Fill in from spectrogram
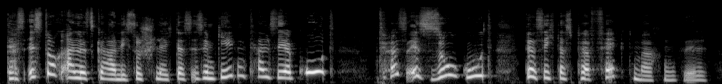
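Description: A woman voicing her male thesis supervisor, who is appalled and reassuring in a raised, loud voice. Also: high-pitched, sing-song, normal speed, no room sound, studio quality, voice pushed up. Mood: aghast.

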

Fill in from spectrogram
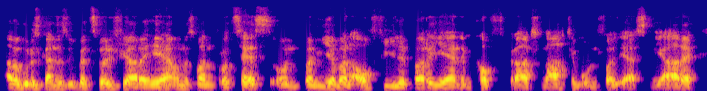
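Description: A man, a podcast guest speaking reflectively, with pauses and restarts. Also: fairly low pitch, fairly even intonation, darkish tone. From Franconia, Germany. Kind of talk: podcast interview.

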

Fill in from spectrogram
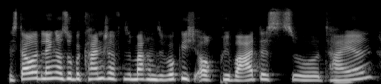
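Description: Her voice on the high side and brisk, a middle-aged East German cellist from an orchestra is interviewed in a casual, conversational setting. She considers her words carefully, with frequent fillers and restarts.

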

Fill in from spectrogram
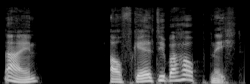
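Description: A man reads a small, frightened boy who keeps watch over rubble, his voice pushed high and thin. He sounds timid and stubborn, grief held back, with a husky edge and swinging intonation, recorded close and completely dry. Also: huge pitch swings, a little slow, no echo, exaggerated voice. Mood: evasive. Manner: timid, stubborn, quietly grieving. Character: frightened nine-year-old boy guarding rubble. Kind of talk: audiobook character voice.

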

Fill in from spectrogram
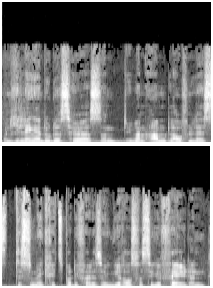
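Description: A man co-hosting a podcast, telling stories in a relaxed, chatty way. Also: lowish voice, fast. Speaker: podcast co-host. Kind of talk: casual chat.

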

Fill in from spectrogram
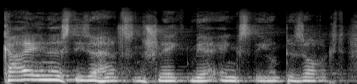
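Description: A man's voice: a little high, fairly even intonation, slow, vocal fry, darkish tone, in a large hall. Holländer Michel, a man doing a mocking forest tempter. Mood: persuasive. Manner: mocking, persuasive, jeering. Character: scheming sly male forest spirit tempter.

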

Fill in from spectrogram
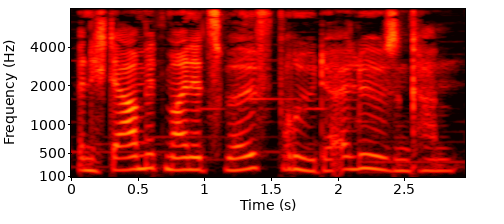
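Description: Woman reader doing gentle young storybook princess, soft, earnest, slow. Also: medium pitch, flat delivery, soft background music, lightly acted. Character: young princess seeking her brothers, gentle.

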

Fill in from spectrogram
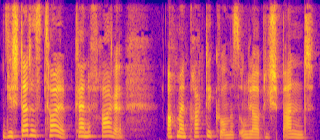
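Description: A woman's voice: fairly high pitch, expressive, normal speed, pitched above the performer's own voice. A woman reading aloud, voicing a friendly, somewhat tired young woman in a storybook reading. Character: tired but kind young woman, love interest.

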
